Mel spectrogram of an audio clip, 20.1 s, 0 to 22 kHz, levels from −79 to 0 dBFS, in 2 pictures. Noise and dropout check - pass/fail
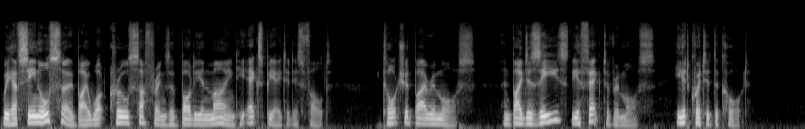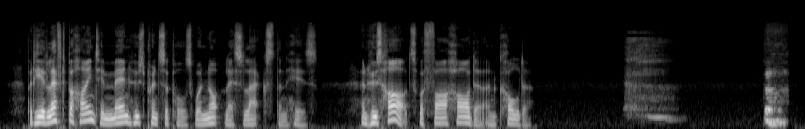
fail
